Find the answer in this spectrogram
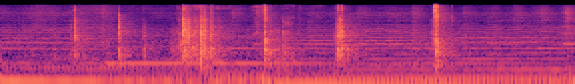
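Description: Soft background music with sustained notes, broken by about six sharp plastic clacks, the loudest about a second and a half in and near the end, as the baby knocks and rattles the activity centre's plastic spinner toys.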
